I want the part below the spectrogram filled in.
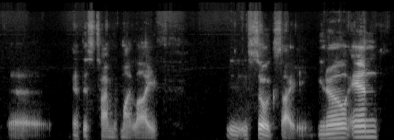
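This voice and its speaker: The recording of a man speaking at a moderate pace sounds dry and close, with no echo. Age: 60s. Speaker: comedy performer and show host. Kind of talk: interview.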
